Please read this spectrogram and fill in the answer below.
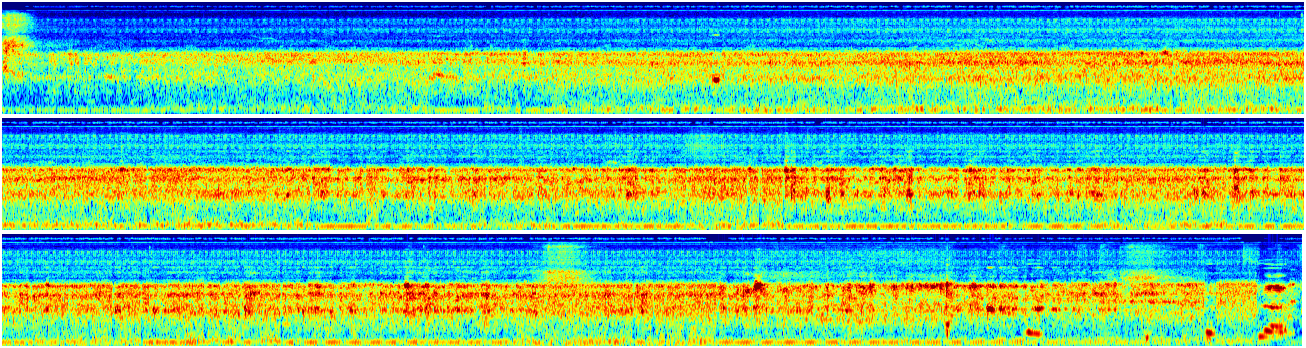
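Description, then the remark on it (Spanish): A rally car engine idles, a steady, rumbling drone that holds constant for the whole stretch, with indistinct voices faintly mixed in behind it. “Llega Iván Ares, sí, sí, dinos. …, sin miedo, métele el micro dentro del coche.”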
